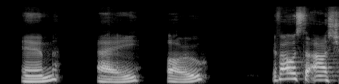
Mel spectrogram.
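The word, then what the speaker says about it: 猫: of it that's actually the chinese symbol for cat and it's pronounced mao what if i was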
